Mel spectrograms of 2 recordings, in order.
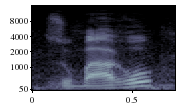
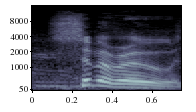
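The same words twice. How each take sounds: First: It is said with a German pronunciation. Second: It is said with a US pronunciation. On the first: "in Germany, we always say Subaru" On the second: "the U S pronunciation is more like Subaru, like kangaroo"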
